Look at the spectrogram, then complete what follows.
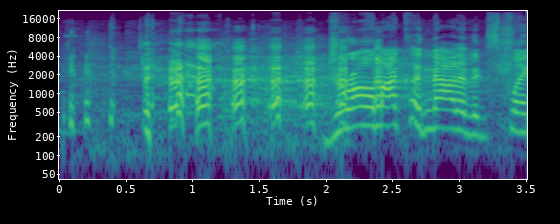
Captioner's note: laughs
